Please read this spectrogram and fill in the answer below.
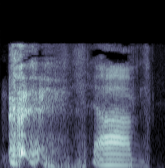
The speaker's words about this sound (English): Sorry about that. This the season to be coughing.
